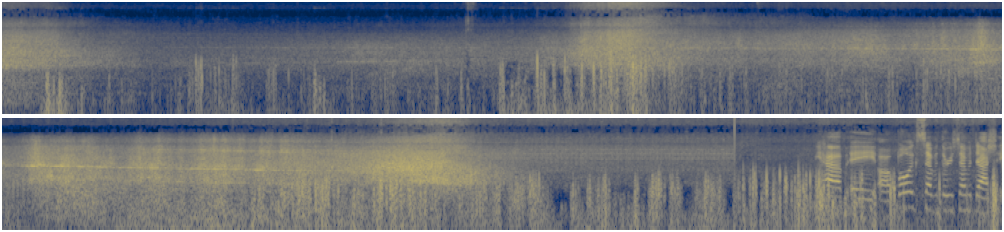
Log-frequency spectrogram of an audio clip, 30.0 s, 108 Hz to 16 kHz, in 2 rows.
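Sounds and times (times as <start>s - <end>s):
jet airliner passing overhead: 0.0s - 30.0s
thin falling engine whine: 8.4s - 30.0s.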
